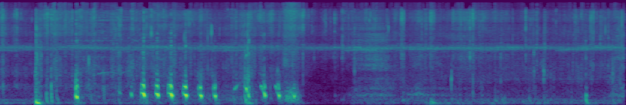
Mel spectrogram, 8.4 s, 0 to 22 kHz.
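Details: Australian Shepherd x Border Collie puppies from Domino's litter, 5.5 weeks old, recorded 8 October 2023 while being handled: a quick run of about a dozen short, tonal yelping squeals packed into two seconds, then quiet with soft rustling and handling noise.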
